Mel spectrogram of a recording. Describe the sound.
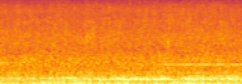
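Steady rain falls during a thunderstorm outside a small village shrine, a faint, even hiss with a low rumble underneath throughout, and no distinct thunderclap.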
